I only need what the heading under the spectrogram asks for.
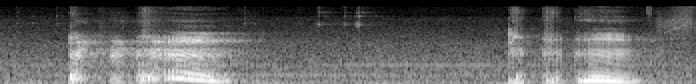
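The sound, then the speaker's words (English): Phlegm being cleared from a throat in two separate bouts, each a cluster of short raspy bursts ending in a gruff voiced rasp that falls in pitch, with a quiet pause between them. “Hold on, I gotta get all this freaking phlegm out of my mouth.”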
